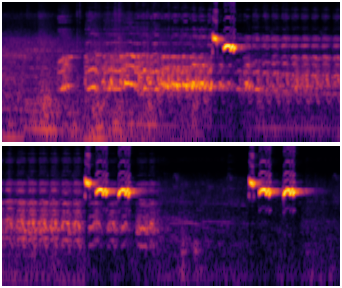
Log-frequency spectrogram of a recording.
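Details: Sooty-headed bulbul singing in the morning to call rivals, three short bubbly phrases of quick notes sliding down, about two seconds apart, following a spell of low rough chattering noise.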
